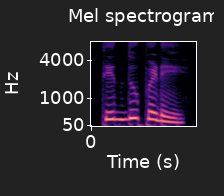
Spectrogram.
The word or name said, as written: ತಿದ್ದುಪಡಿ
